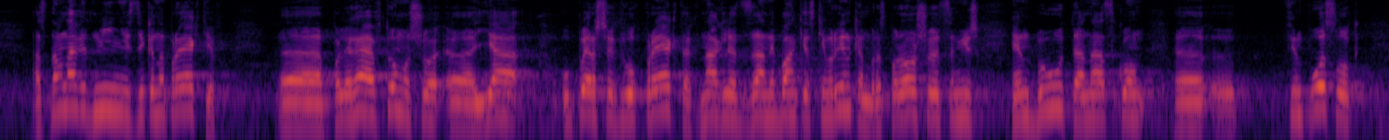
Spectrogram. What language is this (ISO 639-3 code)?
ukr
